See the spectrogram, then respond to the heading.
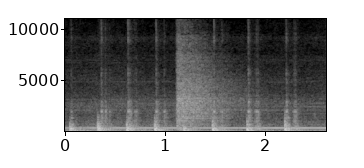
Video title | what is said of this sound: Genesis G80 ABNORMAL NOISE | that's a very distinct rattle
